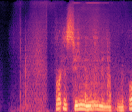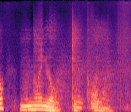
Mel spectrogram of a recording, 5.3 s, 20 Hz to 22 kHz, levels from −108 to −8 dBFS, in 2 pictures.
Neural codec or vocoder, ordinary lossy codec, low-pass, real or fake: codec, 44.1 kHz, 0.9 kbps, DAC; none; none; fake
